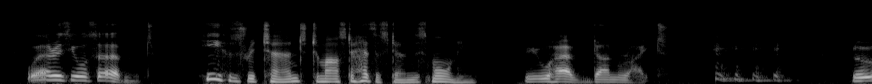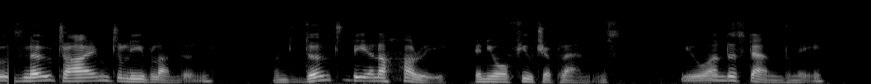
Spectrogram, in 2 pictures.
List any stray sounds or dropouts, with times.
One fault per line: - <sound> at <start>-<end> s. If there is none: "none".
- laugh at 7.1-8.0 s
- dropout at 8.8-8.9 s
